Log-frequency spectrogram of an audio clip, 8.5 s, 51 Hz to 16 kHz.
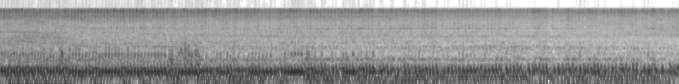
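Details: Vauxhall Vectra V6: low, lumpy note with uneven stumbles instead of a smooth pulse, a misfire; engine likely coming out for full rebuild, owner suspects a cylinder fuelling but getting no air intake.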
